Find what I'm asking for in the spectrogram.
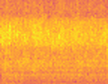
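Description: Chopped green chillies and turmeric fry in hot oil in a pan, a continuous bright, hissing sizzle that stays even and close throughout, with no talking.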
